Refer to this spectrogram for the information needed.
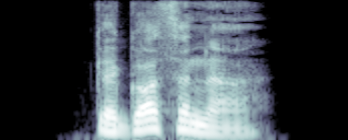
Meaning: inflection of gegossen: 1. strong/mixed nominative masculine singular 2. strong genitive/dative feminine singular 3. strong genitive plural
- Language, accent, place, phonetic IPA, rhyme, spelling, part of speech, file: German, Germany, Berlin, [ɡəˈɡɔsənɐ], -ɔsənɐ, gegossener, adjective, De-gegossener.ogg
